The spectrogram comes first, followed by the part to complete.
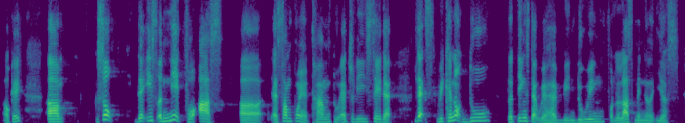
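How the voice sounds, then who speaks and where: A middle-aged man from Singapore with a Singaporean English accent, giving a keynote at a conference, pausing with "okay" between points. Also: a little high, animated, a bit bright, dry recording. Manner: plain, repeats "okay" to pace points. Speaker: conference speaker. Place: conference hall stage.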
